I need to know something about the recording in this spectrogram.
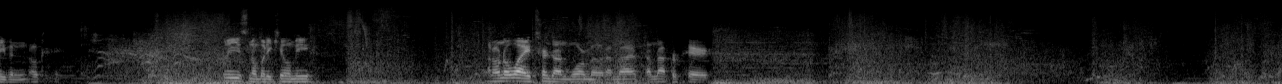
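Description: Spell and combat sound effects of a video game whoosh and crackle.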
